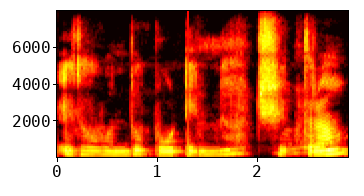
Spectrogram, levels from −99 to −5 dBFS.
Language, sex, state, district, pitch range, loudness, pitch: Kannada, female, Karnataka, Chamarajanagar, 180-205 Hz, -23 LUFS, 190 Hz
